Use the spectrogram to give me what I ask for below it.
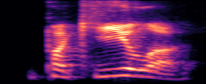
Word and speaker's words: Pakila: Pakila. Anytime there's this like A with the doubles. – Yeah. – The A double like that.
